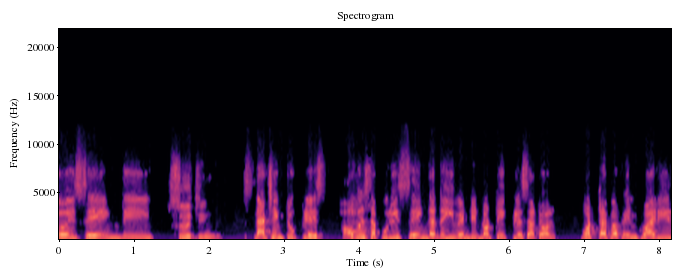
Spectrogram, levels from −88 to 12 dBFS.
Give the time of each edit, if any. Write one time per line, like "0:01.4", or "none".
none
